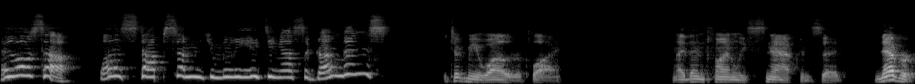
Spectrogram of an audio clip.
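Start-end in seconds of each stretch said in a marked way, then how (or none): 0.0-3.9 loud demonic voice, very high-pitched. Retelling how Jar Jar Binks spoke to him, in a demonic Jar Jar Binks voice. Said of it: "He said in a demonic voice".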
